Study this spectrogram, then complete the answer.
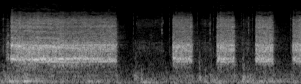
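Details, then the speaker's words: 2021 Kia Forte driver-side rear power window: loud high-pitched screech when rolling up, silent going down; a loose flap of material inside the door pointing down rubs the glass; tucking it back up stops the noise. "don't make any noise going down but it does coming up and I see right down in here this little flap of material is pointing down I think if I can get that up it will not be making that noise anymore"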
